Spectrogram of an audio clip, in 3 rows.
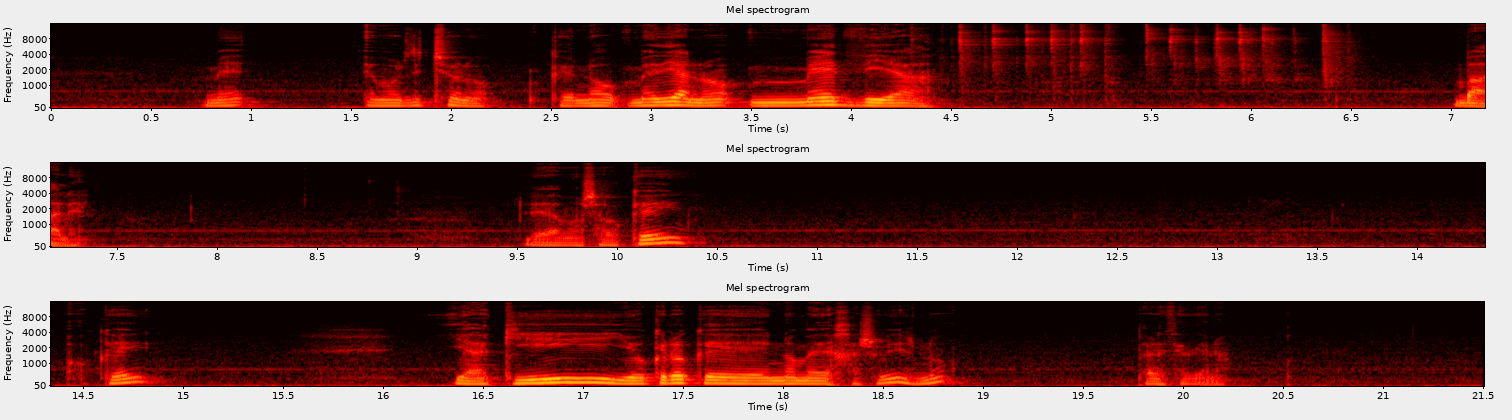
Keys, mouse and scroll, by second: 4.5-6.5 typing, 8.1-8.7 scroll down 1, 8.7-9.6 scroll down 1, 9.6 click, 13.8-14.7 scroll down 1, 14.7 click, 16.0-16.7 scroll down 2, 16.7 scroll down 1, 19.6 click.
